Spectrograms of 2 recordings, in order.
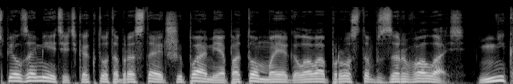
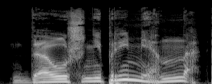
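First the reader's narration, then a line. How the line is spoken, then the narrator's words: Growl. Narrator (Russian): прорычала жрица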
